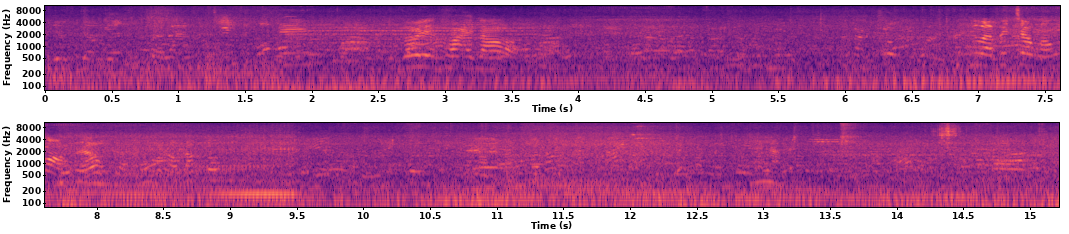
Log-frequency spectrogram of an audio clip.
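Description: Voices of a crowd chatter in the background outdoors.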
